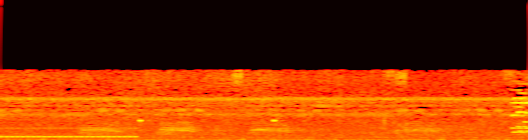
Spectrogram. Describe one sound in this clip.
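Soft electronic blips tick in a quick, even rhythm.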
